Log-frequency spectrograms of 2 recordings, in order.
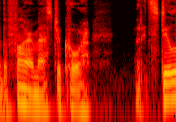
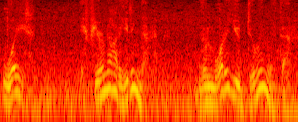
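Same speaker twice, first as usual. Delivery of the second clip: surprised; 3 semitones higher than usual. Acted. Startled by odd answer.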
